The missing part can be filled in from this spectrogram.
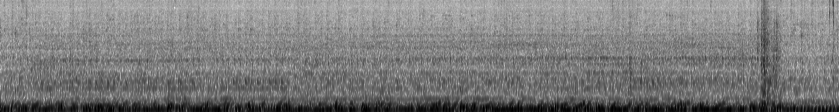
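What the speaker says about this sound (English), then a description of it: "after some much work, we have a working motor" A working electric motor runs steadily with a low, rhythmic pulsing rumble, close and fairly loud, holding an even pace until a brief clunk near the end.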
